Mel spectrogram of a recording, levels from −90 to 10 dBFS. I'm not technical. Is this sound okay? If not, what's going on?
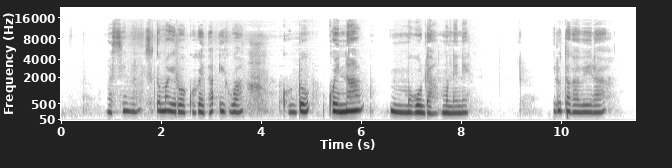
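Yes, the recording holds steady all the way along, with no dropouts, glitches or other technical trouble anywhere in it.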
